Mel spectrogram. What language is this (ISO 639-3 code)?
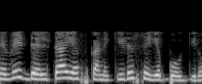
tam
